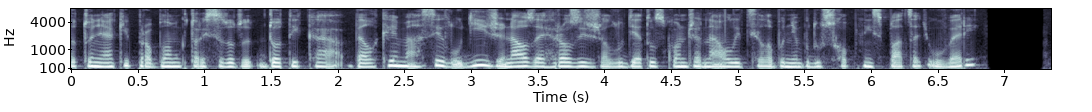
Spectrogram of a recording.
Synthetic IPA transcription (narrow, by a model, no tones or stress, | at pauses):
ɔt̪ɔɲɛakiːpɾɔblɛːmkt̪ɔɾiːsad̪ɔt̪iːkʰa̰ʋɛʎkɛjmasiluɟiːʒɛnaɔzajɦɾɔziːʒʒɛluɟɪat̪uːskɔnt͡ʃɪana̰ulit͡sialɛbɔɲɛbud̪uːsxɔpniːspla̰t͡saɟṵːʋɛɾi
